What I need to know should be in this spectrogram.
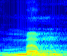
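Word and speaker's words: מם: இந்த எழுத்தினுடைய அர்த்தம் தார்குச்சி அடுத்த எழுத்து அடுத்து 13வது எழுத்து மெம் அப்படின்னு உச்சரிக்கிறோம் இந்த மெம் என்கிற எழுத்தை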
